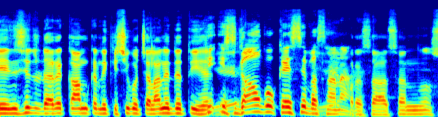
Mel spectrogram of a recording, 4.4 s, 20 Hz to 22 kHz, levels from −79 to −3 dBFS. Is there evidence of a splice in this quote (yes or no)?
yes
